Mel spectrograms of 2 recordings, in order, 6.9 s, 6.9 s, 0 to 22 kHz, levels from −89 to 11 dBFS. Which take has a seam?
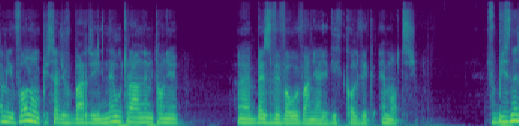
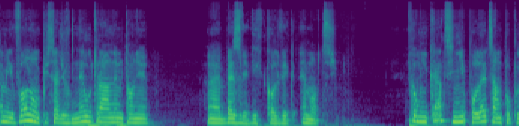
second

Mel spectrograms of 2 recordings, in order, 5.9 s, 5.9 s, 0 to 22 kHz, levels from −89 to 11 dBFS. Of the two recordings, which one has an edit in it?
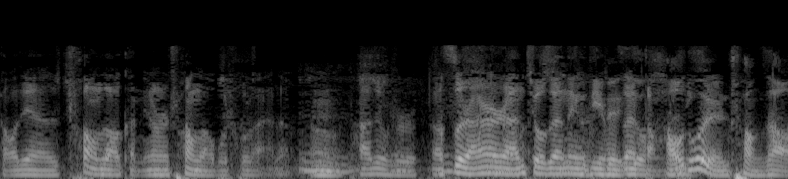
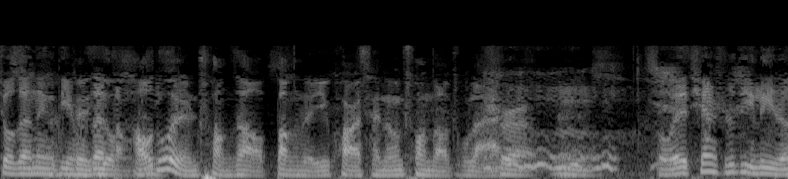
first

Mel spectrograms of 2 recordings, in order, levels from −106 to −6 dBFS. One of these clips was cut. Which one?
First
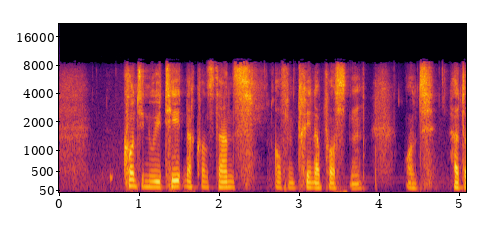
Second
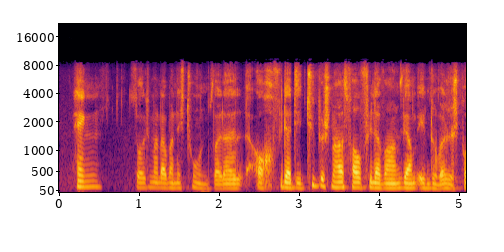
first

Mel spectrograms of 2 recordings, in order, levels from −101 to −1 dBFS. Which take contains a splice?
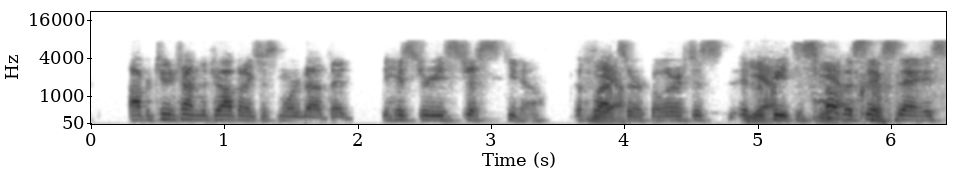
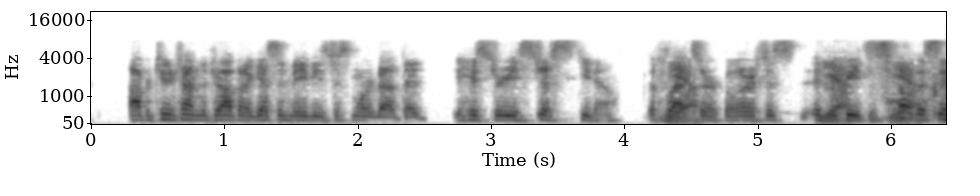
first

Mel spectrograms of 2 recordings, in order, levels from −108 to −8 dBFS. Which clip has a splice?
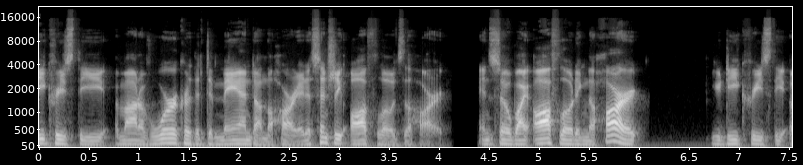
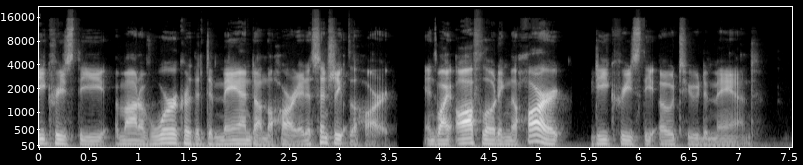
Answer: second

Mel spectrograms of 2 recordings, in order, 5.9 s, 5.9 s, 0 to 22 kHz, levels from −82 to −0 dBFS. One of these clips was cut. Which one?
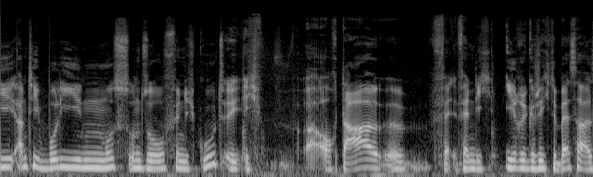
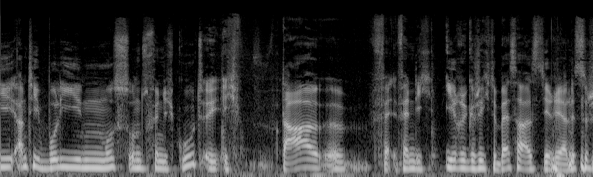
second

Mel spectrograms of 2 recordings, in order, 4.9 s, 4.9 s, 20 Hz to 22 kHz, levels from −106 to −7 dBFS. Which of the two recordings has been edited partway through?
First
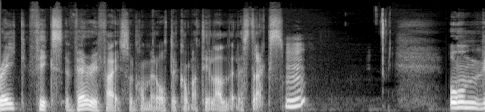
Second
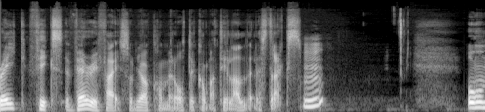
first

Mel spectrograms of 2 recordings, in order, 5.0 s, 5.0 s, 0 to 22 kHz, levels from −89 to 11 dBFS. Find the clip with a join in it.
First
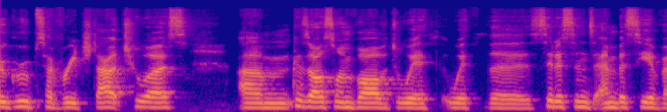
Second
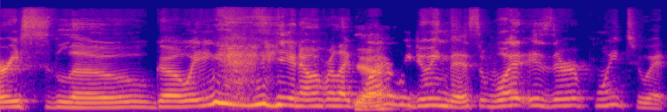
first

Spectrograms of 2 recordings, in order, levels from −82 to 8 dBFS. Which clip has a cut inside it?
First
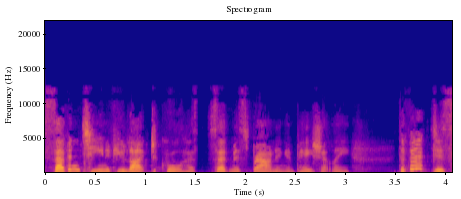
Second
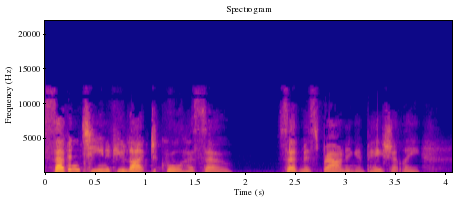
first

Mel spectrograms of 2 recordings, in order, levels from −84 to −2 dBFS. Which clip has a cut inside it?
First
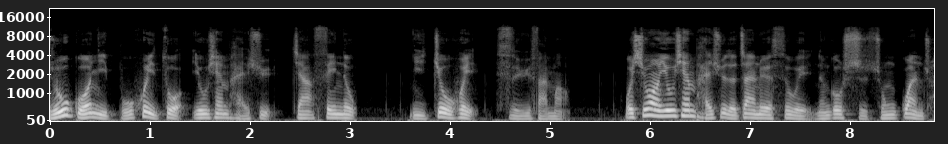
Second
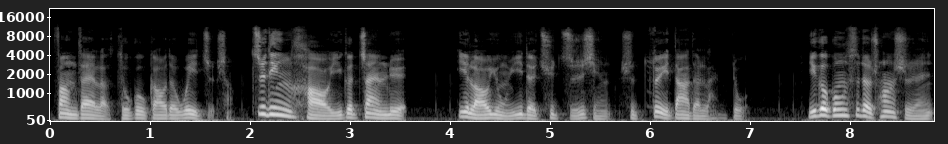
second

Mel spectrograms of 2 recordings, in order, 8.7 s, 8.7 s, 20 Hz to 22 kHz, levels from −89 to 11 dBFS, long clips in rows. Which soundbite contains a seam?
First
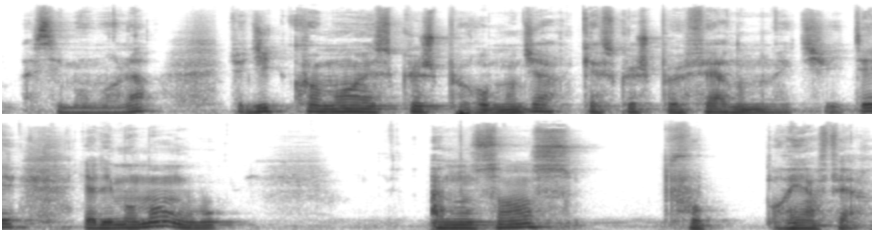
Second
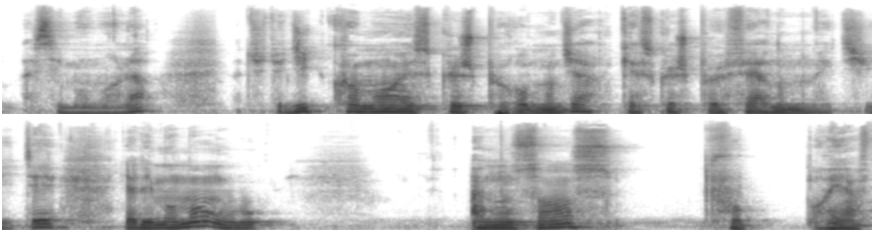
first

